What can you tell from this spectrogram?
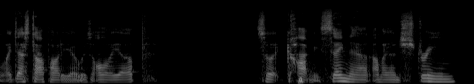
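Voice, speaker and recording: A man's bright, sharp tone at medium pitch, with fairly even intonation. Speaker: gaming streamer. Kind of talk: live gameplay stream commentary. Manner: fast; casual, self-talking.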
